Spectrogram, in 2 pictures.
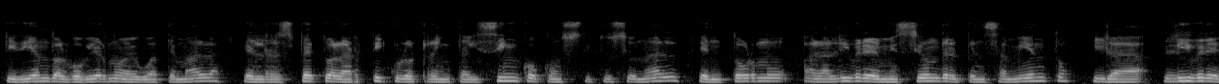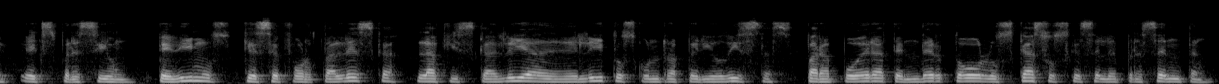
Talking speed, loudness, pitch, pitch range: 105 wpm, -28 LUFS, 135 Hz, 125-145 Hz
